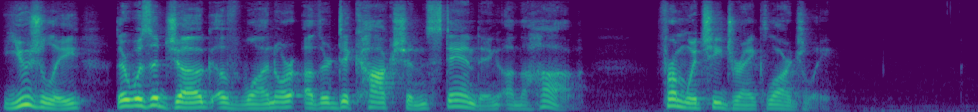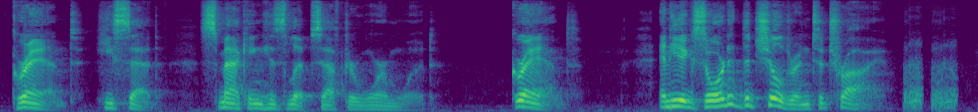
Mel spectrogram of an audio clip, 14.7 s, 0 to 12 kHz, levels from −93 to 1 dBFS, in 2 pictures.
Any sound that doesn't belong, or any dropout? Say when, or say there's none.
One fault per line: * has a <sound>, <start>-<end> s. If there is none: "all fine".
* has a laugh, 14.1-14.5 s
